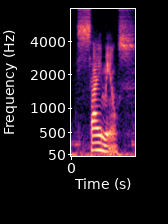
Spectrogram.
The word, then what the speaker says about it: Samos: It's pronounced Samios. Samios? Samos the Sage.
